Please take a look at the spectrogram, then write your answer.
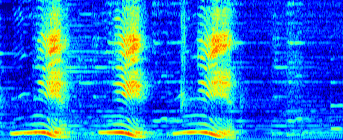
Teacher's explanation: Коли ми вимовляємо звук ні ні язичок торкається нижніх зубок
